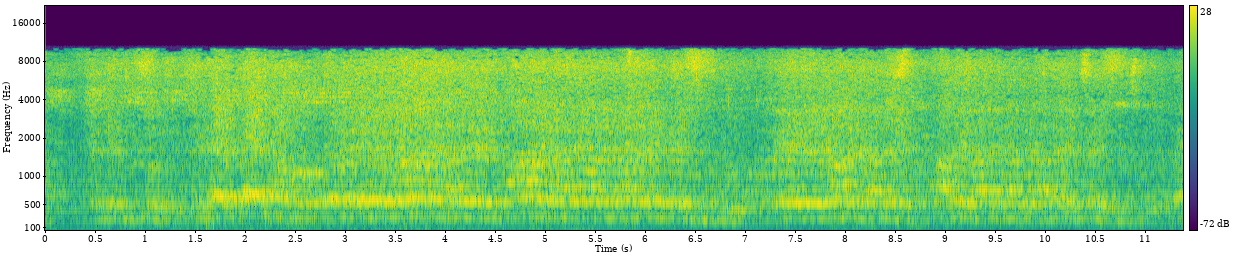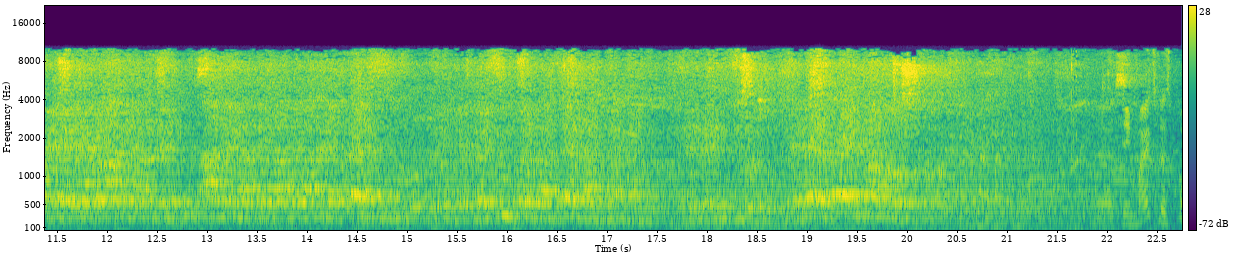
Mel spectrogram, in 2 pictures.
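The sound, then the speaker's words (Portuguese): A large crowd of football supporters chants the stadium song "O Filho de Vesúvio" ("Ale, ale, ale, Vesúvio") in unison, a taunt aimed at Roma and Lazio fans. It is loud and sustained, with rhythmic rising phrases repeating over a dense roar of massed voices. “Se chama O Filho de Vesúvio, e o texto. Vamos ouvir então agora.”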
